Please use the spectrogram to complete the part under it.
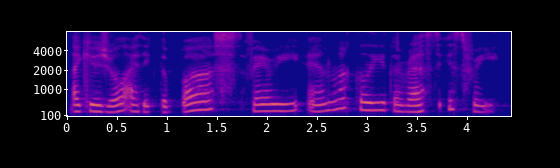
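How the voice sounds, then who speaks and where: A woman's voice: a little high, normal speed, warm tone. A young woman from Indonesia, a student, reading her video journal aloud in a plain, careful way with a few slips. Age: young adult.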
